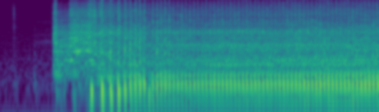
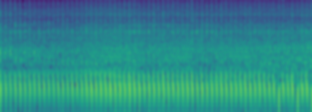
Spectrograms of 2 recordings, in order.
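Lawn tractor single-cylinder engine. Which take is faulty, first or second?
second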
